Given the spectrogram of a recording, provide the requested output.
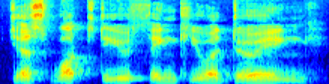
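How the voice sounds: Loud and booming, a man in a put-on character voice speaks fairly slowly at a medium pitch with fairly even intonation over a quiet background.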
